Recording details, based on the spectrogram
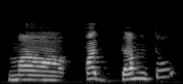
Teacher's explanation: قاف کو زبان کی جڑ سے پڑھتے ہوئے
